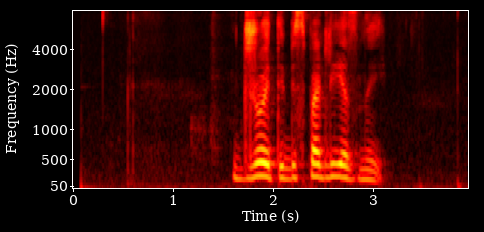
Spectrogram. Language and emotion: Russian, angry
